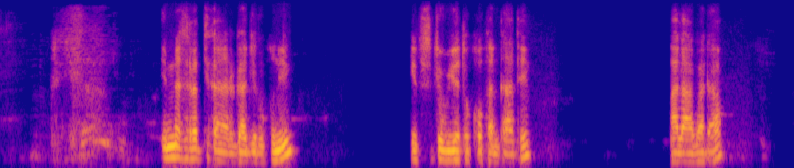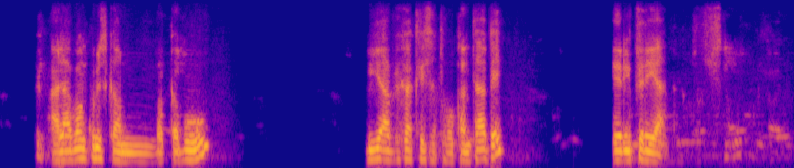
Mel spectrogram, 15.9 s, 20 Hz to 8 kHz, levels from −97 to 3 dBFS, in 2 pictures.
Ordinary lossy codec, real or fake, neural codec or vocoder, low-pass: Opus, 32 kbps; fake; codec, 44.1 kHz, 3.4 kbps, Pupu-Codec; 7.2 kHz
